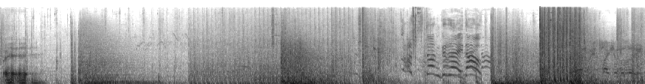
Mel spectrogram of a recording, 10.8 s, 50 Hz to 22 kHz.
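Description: MTZ 556 rifle fire in Modern Warfare 3 team deathmatch multiplayer, heard as loud repeated bursts with short gaps, while a voice talks and exclaims over parts of the shooting.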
